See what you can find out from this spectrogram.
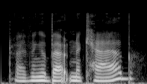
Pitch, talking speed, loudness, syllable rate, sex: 185 Hz, 205 wpm, -14 LUFS, 5.6 syllables/s, female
